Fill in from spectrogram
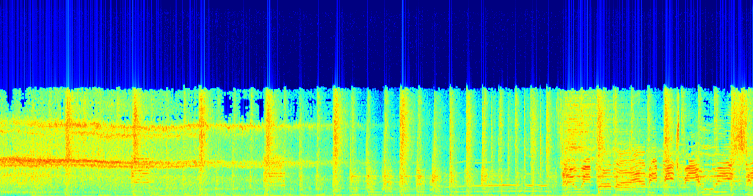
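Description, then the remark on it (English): A jet airplane engine roars loudly and steadily at the start of a rock song, blended with driving rock music, pounding drums and guitars, for the whole stretch. “It starts with an airplane.”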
